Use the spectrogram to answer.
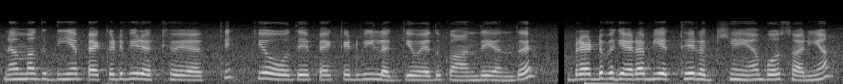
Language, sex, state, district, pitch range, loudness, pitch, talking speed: Punjabi, female, Punjab, Pathankot, 215-250 Hz, -17 LUFS, 230 Hz, 180 wpm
